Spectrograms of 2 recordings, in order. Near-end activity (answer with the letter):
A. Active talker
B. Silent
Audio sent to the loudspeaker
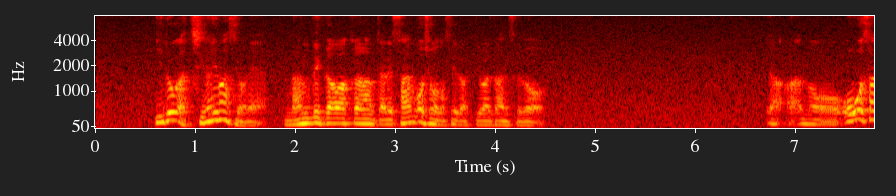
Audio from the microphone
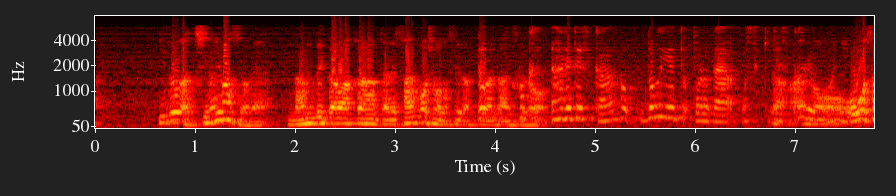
A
